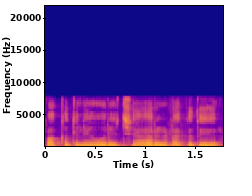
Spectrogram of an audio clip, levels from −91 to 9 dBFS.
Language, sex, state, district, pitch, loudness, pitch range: Tamil, male, Tamil Nadu, Kanyakumari, 140 Hz, -16 LUFS, 130-140 Hz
